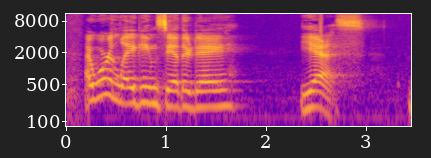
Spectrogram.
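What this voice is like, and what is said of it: Usual voice. Nothing is said of it.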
